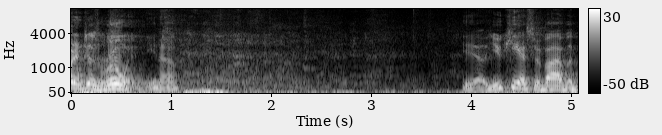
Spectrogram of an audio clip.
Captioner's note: audience laughing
